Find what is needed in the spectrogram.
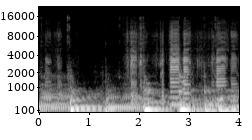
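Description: Tenor saxophone and plucked upright double bass playing a jazz blues together. The bass keeps up a continuous line of low notes while the saxophone plays phrases that break off for about a second, starting roughly half a second in.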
